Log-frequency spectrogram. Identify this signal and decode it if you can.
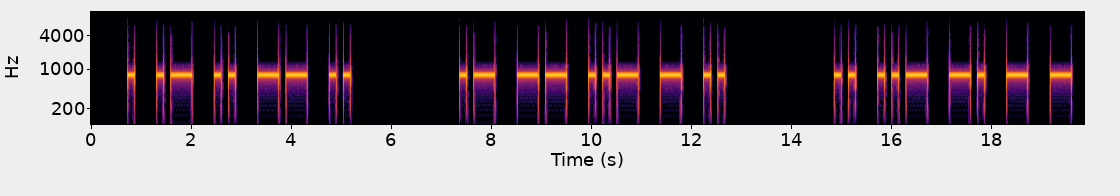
Morse code, heard as a keyed tone, about 8 wpm, 800 Hz. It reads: EAIMI AMUTI IUNTT
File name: LEZIONI / 3 MWRO / 3 M 8wpm 2300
